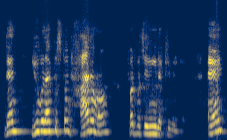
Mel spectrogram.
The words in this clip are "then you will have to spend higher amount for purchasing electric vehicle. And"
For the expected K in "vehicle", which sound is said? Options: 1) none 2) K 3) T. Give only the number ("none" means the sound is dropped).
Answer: 1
